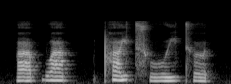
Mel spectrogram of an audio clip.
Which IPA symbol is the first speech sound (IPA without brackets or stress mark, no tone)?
ɐ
